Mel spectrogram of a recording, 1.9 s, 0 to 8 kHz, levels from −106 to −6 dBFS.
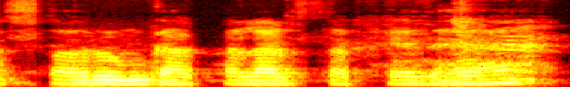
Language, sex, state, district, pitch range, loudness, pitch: Hindi, male, Jharkhand, Deoghar, 125-135 Hz, -16 LUFS, 130 Hz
